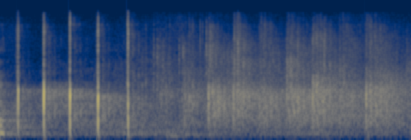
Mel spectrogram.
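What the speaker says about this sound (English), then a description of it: "We all deserve a round of applause sometimes." A concert audience claps, with a few sharp, separate claps up front and then a soft, steady patter of applause from a moderately distant crowd.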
